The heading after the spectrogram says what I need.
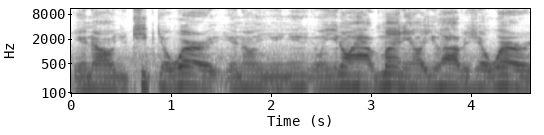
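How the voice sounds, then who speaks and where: A man with an American accent talks at a moderate pace in a medium pitch, his intonation flat and monotone. Noticeable background noise and audible room echo fill the recording. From Chicago. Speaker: spoken word poet. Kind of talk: interview. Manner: halting, many fillers and repeats.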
